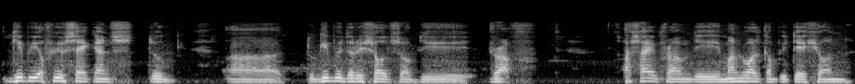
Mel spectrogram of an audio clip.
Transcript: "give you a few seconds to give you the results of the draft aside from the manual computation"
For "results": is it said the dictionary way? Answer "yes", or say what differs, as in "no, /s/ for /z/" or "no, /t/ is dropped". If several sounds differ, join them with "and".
no, /s/ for /z/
